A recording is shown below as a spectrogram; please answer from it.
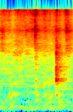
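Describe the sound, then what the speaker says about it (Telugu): Moong dal fries in ghee for payasam, a brief close hiss with a couple of quick scraping stirs against the pan. "మంచి సువాసన వస్తుంది నెయ్యిలో పెసరపప్పు వేగేటప్పుడు"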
